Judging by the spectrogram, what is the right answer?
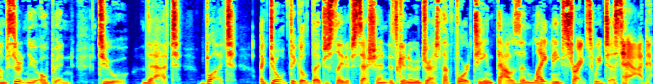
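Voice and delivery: brooding, gruff, growled masked-vigilante superhero voice. Retelling the governor's answer to a reporter's question, in Batman voice. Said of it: "he did it in Batman voice".

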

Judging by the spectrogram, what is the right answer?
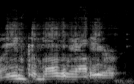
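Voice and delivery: ordinary talk, nothing marked

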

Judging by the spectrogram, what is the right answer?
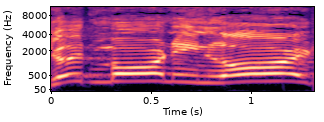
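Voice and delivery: loud, high, top-of-the-lungs shout. Retelling how a visiting evangelist woke the house: imitating a loud shout. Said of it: "he would just shout at the top of his lungs".

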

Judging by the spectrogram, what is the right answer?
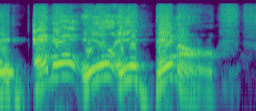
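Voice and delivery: high, ear-splitting, booming talk-radio blowhard voice. Asked to say a series name like Rush Limbaugh would, Rush Limbaugh impression. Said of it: "you also blew out my ears".

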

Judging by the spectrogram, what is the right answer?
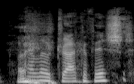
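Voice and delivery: sad, mournful creature voice. Voicing a sad resurrected fossil Pokémon missing its home: sad voice of a resurrected fossil Pokémon. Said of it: "I can see him saying that in that voice".

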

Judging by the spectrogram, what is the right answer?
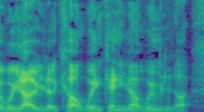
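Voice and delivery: dismissive, brushing-off man's tone. Retelling how men tend to talk about women: imitating men dismissing women. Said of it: "horrible tendency of men to go".

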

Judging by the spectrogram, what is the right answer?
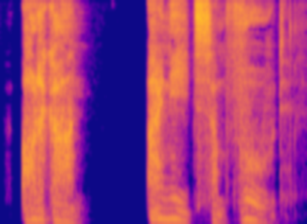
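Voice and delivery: very deep, slow, drawn-out, deliberate voice. Asked for a best Solid Snake impression: Solid Snake impression. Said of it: "me dá a sua melhor imitação de Solid Snake".

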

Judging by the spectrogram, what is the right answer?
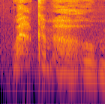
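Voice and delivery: theatrical, hushed, dramatic stage half-whisper. Retelling what the woman with the shovel said in the vision, in a dramatic half-whisper. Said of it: "just like that".

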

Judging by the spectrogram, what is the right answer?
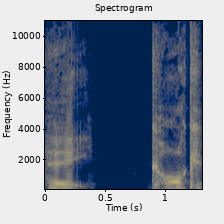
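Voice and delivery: dropped, deep voice. Acting out a chat, the speaker voices the other person: much lower voice. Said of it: "I'll use a much lower one for him".

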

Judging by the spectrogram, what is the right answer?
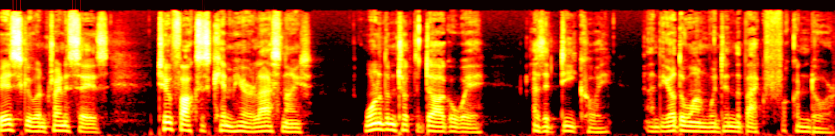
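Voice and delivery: ordinary talk

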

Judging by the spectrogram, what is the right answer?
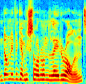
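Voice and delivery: put-on Cockney accent. Gossiping with a friend about two people who didn't get along: put-on Cockney accent. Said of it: "gotta work on your accent".

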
